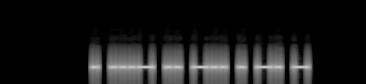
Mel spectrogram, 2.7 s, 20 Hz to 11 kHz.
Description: Morse code, heard as a keyed tone, about 34 wpm, 700 Hz. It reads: EVIDENT
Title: LY Suffix - Top 100 Words with Base Words 35wpm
